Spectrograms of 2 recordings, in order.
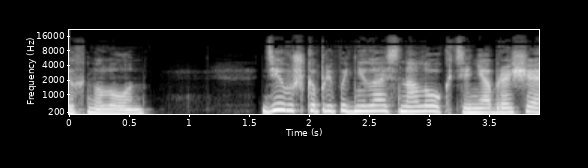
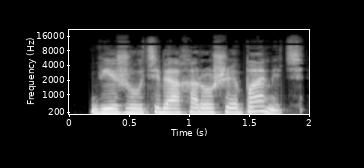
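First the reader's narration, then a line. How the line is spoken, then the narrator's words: Displeased grumble. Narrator (Russian): недовольно проворчал он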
